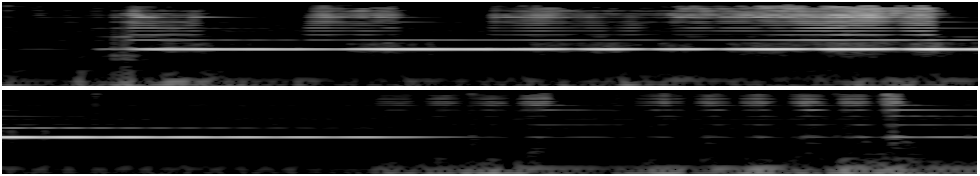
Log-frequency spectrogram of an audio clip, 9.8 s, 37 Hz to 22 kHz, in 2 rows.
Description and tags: Tono Corto 2
bohemia glass glasses wine flute violin jangle tinkle clank cling clang clink chink ring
